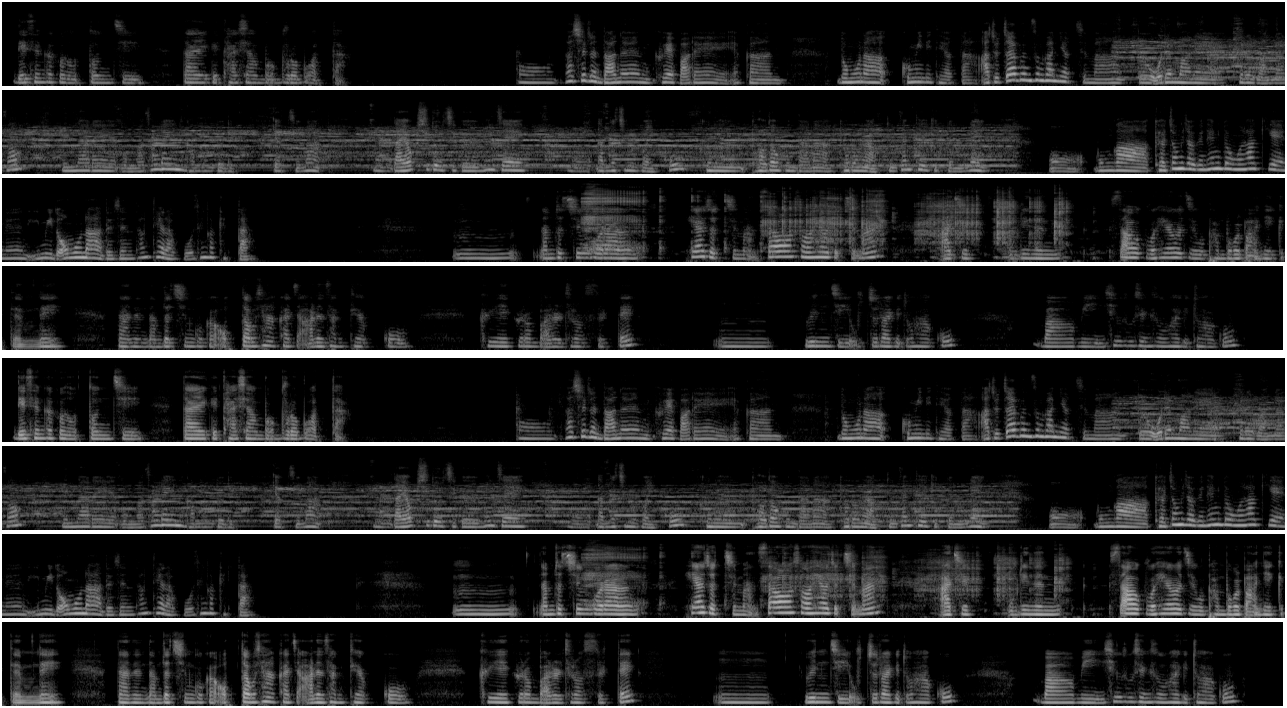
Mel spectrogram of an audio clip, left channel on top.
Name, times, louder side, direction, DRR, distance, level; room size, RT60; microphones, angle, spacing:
voice 1, 0.1-1.4 1.8-3.4 29.4-29.7 30.2-32.0 32.5-35.4 35.7-36.3 36.7-44.8 45.6-46.2 46.5-48.0 48.3-48.5 48.8-50.8, right 6 dB, 80° right, 0.4 m, -32 dB
voice 2, 5.2-15.2 15.5-28.2, equal, 5° left, 0.3 m, -35 dB
Singing / Church bell, 11.1-23.0, left 2 dB, 90° left, 1.2 m, -40 dB
Squeak, 31.4-32.3 32.5-32.9 33.2-36.6 36.9-37.0, left 3 dB, 25° left, 0.8 m, -38 dB
2.7 x 2.7 x 2.6 m
head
